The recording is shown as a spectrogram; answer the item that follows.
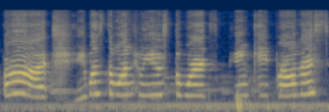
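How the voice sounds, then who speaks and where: A woman's voice: extremely high pitch, fairly even intonation, a little slow, music in the background, voice pushed up. A woman voicing a chirpy, murderous young female cartoon pony who gushes in a bubbly, girlish way in a fan audio drama. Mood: bubbly, chatty.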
